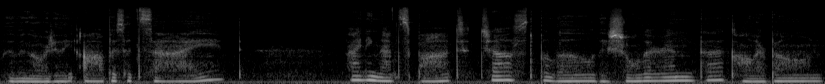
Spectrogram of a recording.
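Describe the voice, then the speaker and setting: Soft-spoken and somewhat breathy, a woman talks at a very slow pace in a very deep, low pitch with ordinary pitch variation. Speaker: somatic and ASMR guide. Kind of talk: guided somatic practice, soft spoken ASMR. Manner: soft-spoken, slow, calming.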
